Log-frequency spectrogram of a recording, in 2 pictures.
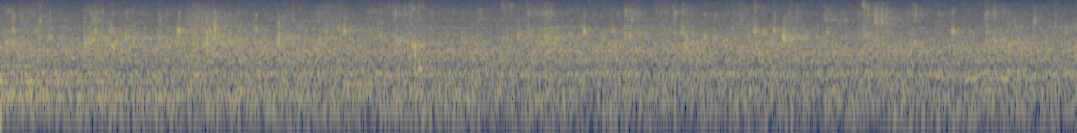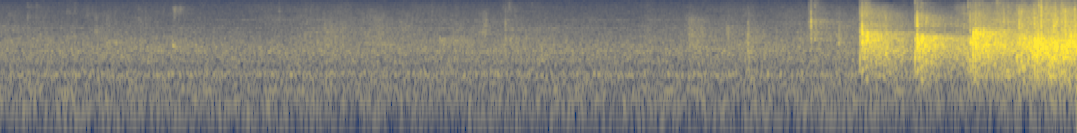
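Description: A children's choir sings in a large hall.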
